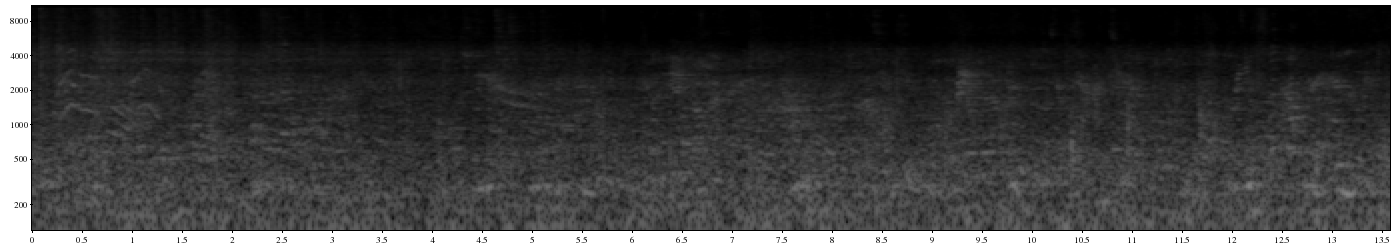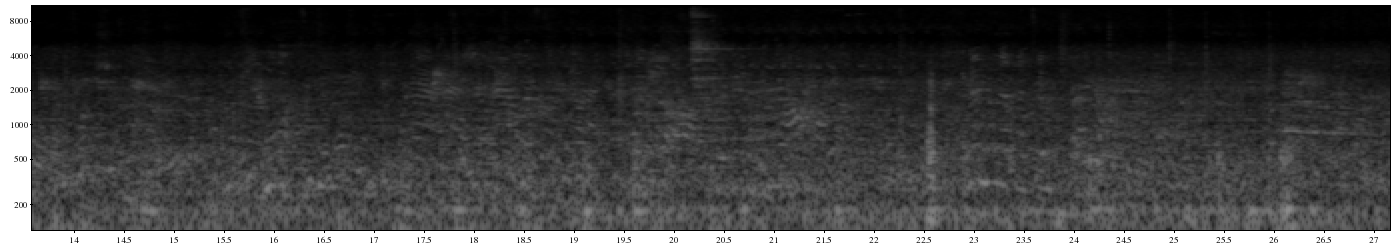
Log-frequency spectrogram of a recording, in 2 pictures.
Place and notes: Out from the station platform to the station on the ground floor outdoor, Binaural recording, Zoom H6+ Soundman OKM II
Shanghai, China, 21 November 2013, 14:50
